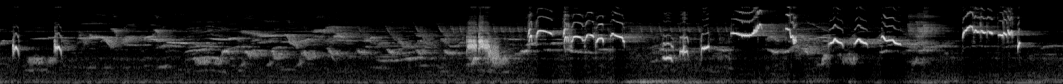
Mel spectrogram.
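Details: Oriental magpie-robin singing a varied, busy medley: scratchy high chatter and mixed notes, then loud clear whistled phrases with rising and falling slurs in the second half, repeated in quick bursts.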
